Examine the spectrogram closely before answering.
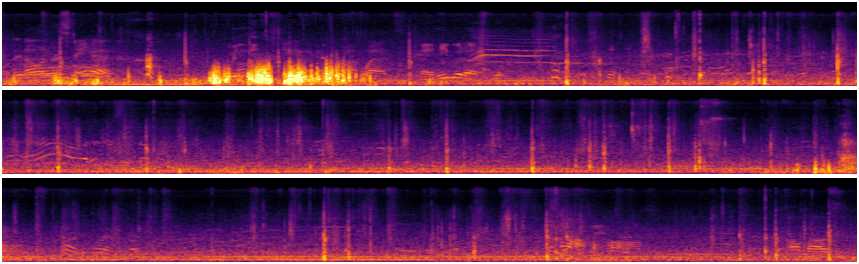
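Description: A basketball bounces on hard pavement outdoors.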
